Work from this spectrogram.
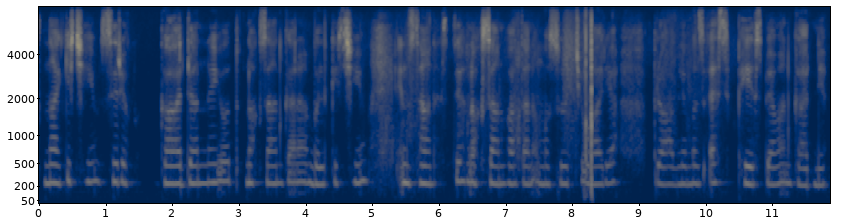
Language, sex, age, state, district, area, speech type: Kashmiri, female, 18-30, Jammu and Kashmir, Shopian, rural, spontaneous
